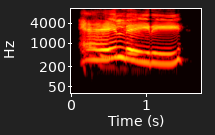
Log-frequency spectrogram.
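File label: Woman Says Hey Lady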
